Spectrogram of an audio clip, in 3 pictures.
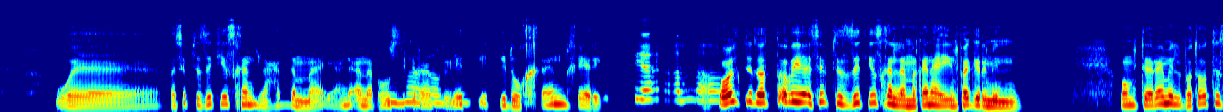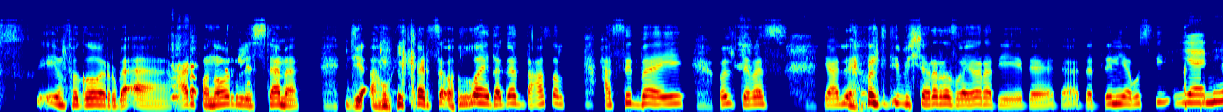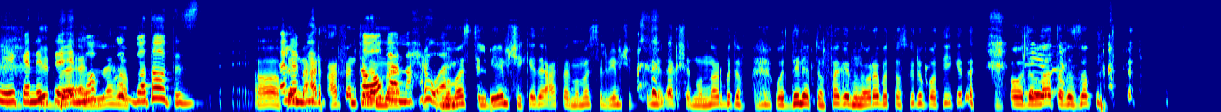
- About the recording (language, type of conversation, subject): Arabic, podcast, إيه أكبر كارثة حصلتلك في المطبخ، وإزاي قدرت تحلّيها؟
- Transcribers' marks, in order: laugh; laughing while speaking: "دي أول كارثة والله ده"; other noise; laughing while speaking: "يعني قُلت دي مش شرارة صغيّرة دي ده ده ده الدنيا بُصّي"; chuckle; laugh; tapping; laughing while speaking: "أيوه"; laughing while speaking: "كده، هو ده اللقطة بالضبط"; laugh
